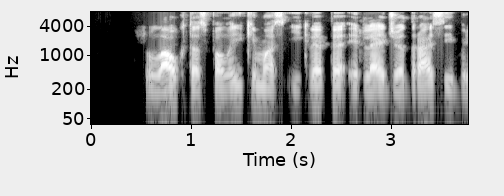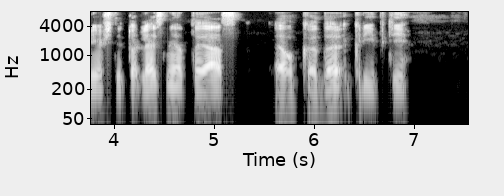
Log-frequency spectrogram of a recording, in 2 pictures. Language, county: Lithuanian, Šiauliai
